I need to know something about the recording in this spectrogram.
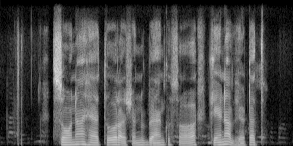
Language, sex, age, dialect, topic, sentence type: Maithili, male, 18-24, Southern/Standard, banking, question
